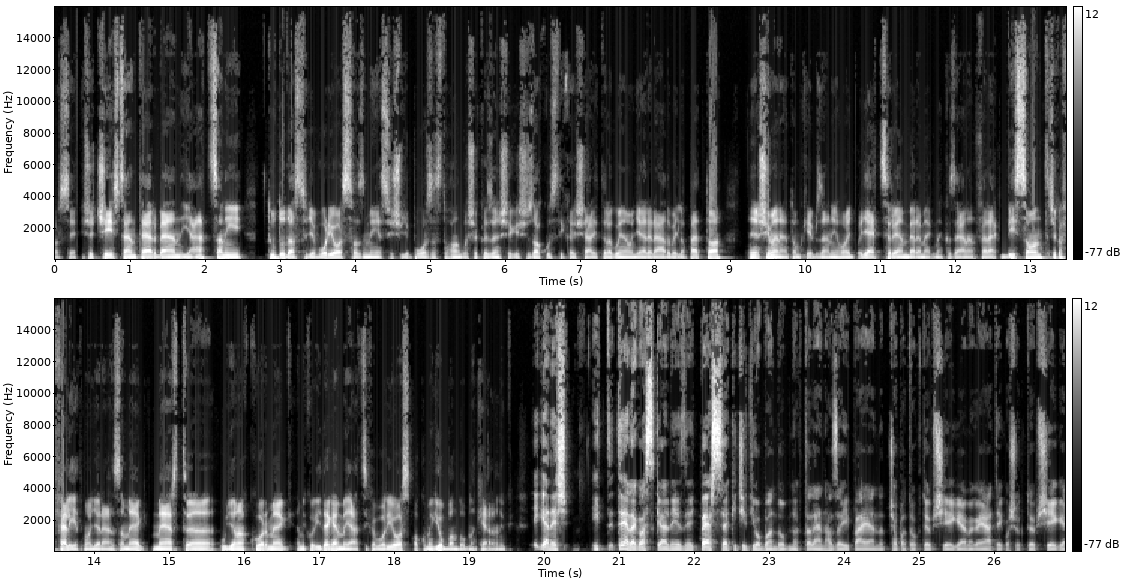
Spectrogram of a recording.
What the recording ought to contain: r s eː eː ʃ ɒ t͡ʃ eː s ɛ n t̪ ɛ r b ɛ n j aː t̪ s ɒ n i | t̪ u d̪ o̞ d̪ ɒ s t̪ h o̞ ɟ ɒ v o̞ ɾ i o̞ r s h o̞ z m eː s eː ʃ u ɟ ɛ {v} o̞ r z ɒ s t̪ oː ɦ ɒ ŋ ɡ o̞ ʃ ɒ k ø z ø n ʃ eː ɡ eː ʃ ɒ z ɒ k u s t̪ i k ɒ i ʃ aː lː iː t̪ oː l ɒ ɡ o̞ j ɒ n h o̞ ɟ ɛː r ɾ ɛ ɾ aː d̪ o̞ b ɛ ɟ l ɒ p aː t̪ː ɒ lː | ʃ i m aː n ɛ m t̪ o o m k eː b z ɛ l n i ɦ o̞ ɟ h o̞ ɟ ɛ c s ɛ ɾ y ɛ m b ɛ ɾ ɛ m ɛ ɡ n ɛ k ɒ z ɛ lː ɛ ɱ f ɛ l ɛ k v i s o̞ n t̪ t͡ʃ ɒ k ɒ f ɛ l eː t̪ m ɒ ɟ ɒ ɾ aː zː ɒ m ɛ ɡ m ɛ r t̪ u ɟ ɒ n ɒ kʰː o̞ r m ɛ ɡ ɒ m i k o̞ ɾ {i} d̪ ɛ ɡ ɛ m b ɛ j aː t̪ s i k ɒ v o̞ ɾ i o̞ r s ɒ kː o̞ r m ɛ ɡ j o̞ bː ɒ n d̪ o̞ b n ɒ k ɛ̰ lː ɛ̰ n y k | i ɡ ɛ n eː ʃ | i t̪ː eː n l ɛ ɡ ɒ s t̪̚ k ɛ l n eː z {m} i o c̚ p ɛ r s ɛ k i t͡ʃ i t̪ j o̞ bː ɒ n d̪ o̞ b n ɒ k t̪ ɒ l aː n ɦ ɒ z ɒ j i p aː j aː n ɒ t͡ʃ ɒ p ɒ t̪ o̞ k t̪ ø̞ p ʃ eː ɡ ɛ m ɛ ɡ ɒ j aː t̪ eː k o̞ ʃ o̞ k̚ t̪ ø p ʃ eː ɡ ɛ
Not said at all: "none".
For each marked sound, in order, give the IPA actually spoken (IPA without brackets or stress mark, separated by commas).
b, i, n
